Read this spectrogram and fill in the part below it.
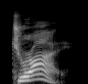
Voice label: "DRY", English; 3000 words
